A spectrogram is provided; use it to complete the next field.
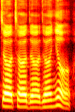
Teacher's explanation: इ च वर्ग के वर्ण य और श इनको बोलते समय मुख का तालु का भाग ही प्रयुक्त होता है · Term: तालव्य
